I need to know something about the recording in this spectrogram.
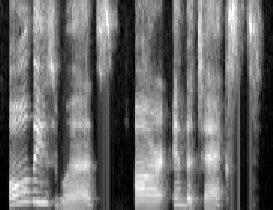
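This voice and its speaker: A woman teaches an English vocabulary lesson. She explains patiently at an unhurried pace and keeps asking her students rhetorical questions. Her voice sits a little high. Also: sing-song. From Palestine. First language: Arabic. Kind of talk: recorded classroom lesson.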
